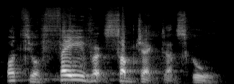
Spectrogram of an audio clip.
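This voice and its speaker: A man's voice: mid-range voice, sing-song, moderate pace, husky, faint music behind. A man acting as examiner in a mock English speaking test, asking simple questions and patiently repeating and rephrasing them. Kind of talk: mock oral exam questions.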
